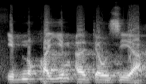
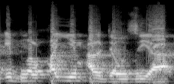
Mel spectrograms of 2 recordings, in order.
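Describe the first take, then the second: First: The first word ends in a plain vowel. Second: The first word ends with a linked l. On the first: The speaker calls it right. "Jadi Bapak cara bacanya Ibnu Qayyim Al-Jauziyah" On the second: The speaker calls it wrong.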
